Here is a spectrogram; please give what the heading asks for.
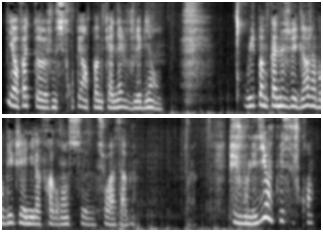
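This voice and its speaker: A woman's voice: mid-range voice, brisk, long pauses, darkish tone. A worn-out woman chatting casually in a home vlog, rambling and repeating herself after a sleepless night of work. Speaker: vlogger making scented wax melts.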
